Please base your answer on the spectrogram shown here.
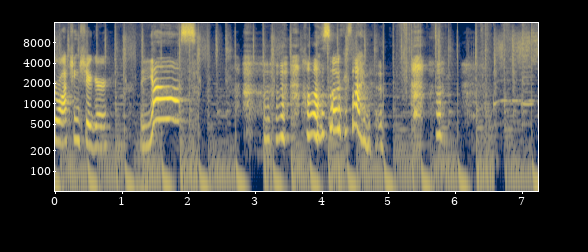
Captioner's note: laugher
